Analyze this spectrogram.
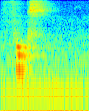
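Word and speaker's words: Fuchs: o en alemán diríamos C es que se pronuncia x como una x ejemplo de fux The F significa el zorro el animal El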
